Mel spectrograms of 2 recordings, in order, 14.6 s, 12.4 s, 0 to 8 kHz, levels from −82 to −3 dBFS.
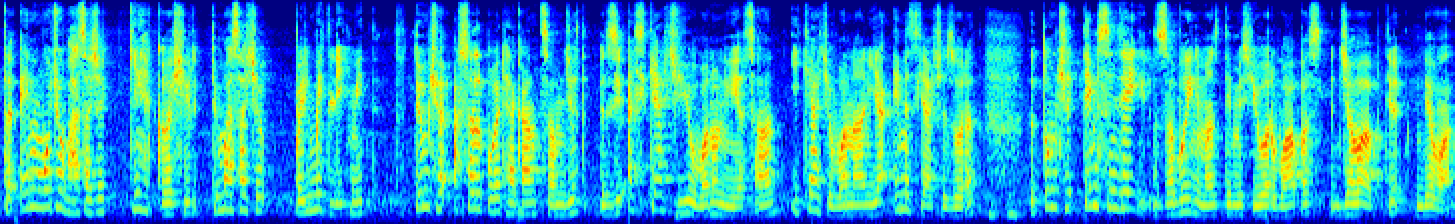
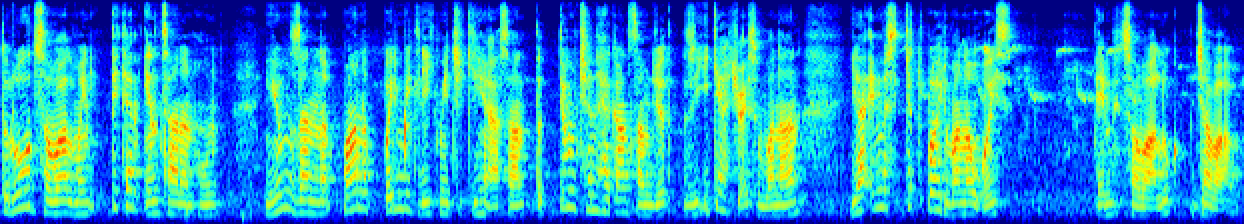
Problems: none marked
